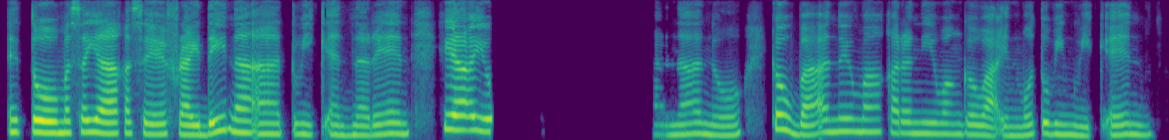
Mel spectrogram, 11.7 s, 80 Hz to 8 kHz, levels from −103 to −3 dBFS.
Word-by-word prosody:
Eto 250 -1 +8
masaya 240 -1 +3
kasi 220 -3 -2
Friday 205 +6 +2
na 275 -4 0 0.4
at - - -27
weekend 205 -2 -6
na 195 -1 -3
rin. 220 +3 -3 0.3
Kaya 300 -3 +4
ayu 275 -2 +2 1.6
Sana 200 +1 -7 0.2
'no. 195 -2 -5 0.4
Ikaw 315 -1 +3
ba? 205 -2 -1 0.2
Ano 255 +1 -3
yung 265 -1 -3
mga 255 0 -4
karaniwang 225 -2 -5
gawain 185 -3 -5
mo 195 +3 -5
tuwing 215 -2 -3
weekend? 200 +2 -6
215 Hz, 120 wpm, -21 LUFS, 200-245 Hz, 1.6 s, Eto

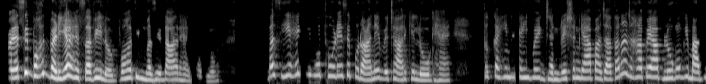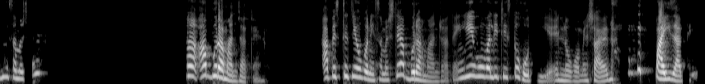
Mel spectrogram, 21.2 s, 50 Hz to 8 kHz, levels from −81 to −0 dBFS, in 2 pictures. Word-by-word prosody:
वैसे 300 +11 +7
बहुत 355 +5 +4
बढ़िया 295 +3 +9
है 295 -3 +3
सभी 265 +2 +4
लोग, 185 -4 -3
बहुत 280 +5 0
ही 305 - +2
मज़ेदार 220 0 -1
हैं 200 -2 -9
सब 180 -2 -22
लोग। 170 +2 -14 0.7
बस 355 +1 0
ये 360 +3 -3
है 415 - -2
कि 400 -1 -11
वो 375 0 -6
थोड़े-से 350 +2 -3
पुराने 265 -6 -2
विचार 245 -3 -3
के 245 +1 -6
लोग 200 -2 -2
हैं। 200 0 -9 0.5
तो - - -9
कहीं 315 -2 -5
न 310 - -4
कहीं 295 -1 -2
वो - - -5
एक 275 -5 -5
जेनरेशन 250 +4 -3
गैप 270 0 -1
आ 260 - -1
जाता 240 +6 -1
ना 440 +1 -2
जहाँ 310 +1 -1
पे 330 - +2
आप 310 -4 +2
लोगों 275 +4 -2
की 315 +1 -5
बातें 255 0 0
नहीं 315 - -3
समझते? 275 - -5 2.2
हाँ, 350 -2 +3
आप 360 +1 +4
बुरा 330 -3 +7
मान 190 -7 -1
जाते 155 -4 -13
हैं। 180 - -21 0.9
आप 300 +2 -2
स्थितियों 325 -1 -1
को 250 - +3
नहीं 210 -3 -2
समझते, 215 - -8
आप 390 - +1
बुरा 240 -4 +3
मान 160 -2 -12
जाते 175 - -19
हैं। 270 - -9
ये 355 +2 +1
वो 335 -1 -1
वाली 315 0 +1
चीज़ 305 -1 -6
तो 320 - -2
होती 180 - -6
है - - -12
इन 200 -1 -6
लोगों 170 -2 -8
में 190 +2 -11
शायद, 180 +5 -5 0.6
पाई 245 -1 +8
जाती। 210 - -2
265 Hz, 200 wpm, -21 LUFS, 215-320 Hz, 2.2 s, बढ़िया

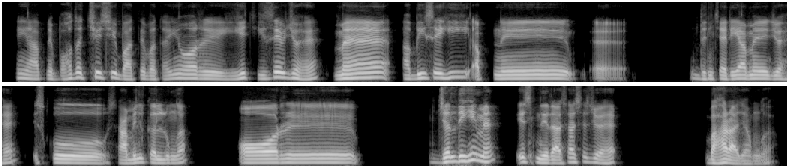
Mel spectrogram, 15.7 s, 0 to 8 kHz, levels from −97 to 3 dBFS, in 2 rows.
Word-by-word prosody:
नहीं, 160 -2 -5
आपने 130 +1 -6
बहुत 120 +9 -8
अच्छी-अच्छी 180 +1 -2
बातें 120 0 -5
बताई 125 +4 -7
और 145 -2 0
ये 125 +3 -2
चीज़ें 160 +4 -1
जो 160 -2 0
हैं, 130 +5 -4 0.2
मैं 170 +6 +4 0.2
अभी 155 +6 0
से 170 +1 -1
ही 195 +1 -5
अपने 135 0 -3 0.9
अ, - - -9 0.7
दिनचर्या 130 +1 -1
में 140 -1 +1
जो 130 0 -1
है 135 - -4 0.2
इसको 130 -4 +2
शामिल 125 +4 0
कर - - +3
लूँगा 130 +3 -2 0.6
और, 140 +1 +6 1.5
जल्दी 170 +6 +3
ही 225 +3 +3
मैं 180 -1 +2 0.3
इस 160 - -9
निराशा 130 +2 +2
से 165 +2 -8
जो 140 -5 -1
है, 120 - -3 0.9
बाहर - - +4
आ - - +5
जाऊँगा। 100 -1 -8
135 Hz, 140 wpm, -22 LUFS, 125-160 Hz, 1.5 s, और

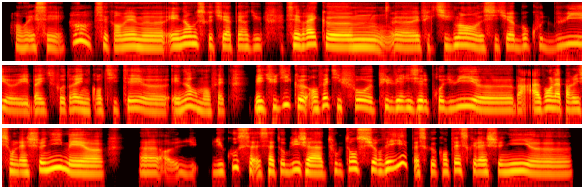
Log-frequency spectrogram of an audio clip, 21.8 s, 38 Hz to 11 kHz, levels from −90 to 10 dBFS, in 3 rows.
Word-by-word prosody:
Ah 150 - -7
ouais, 150 +1 -5
c'est 140 -3 +1
han! 260 -2 -1
C'est 170 - -2
quand 145 +1 -2
même, 160 0 +1
heu, 145 -1 -1
énorme 195 +6 +2
ce 190 - +4
que 170 - -4
tu 165 +1 -1
as 160 - +2
perdu. 160 0 -6 0.3
C'est 175 -2 +2
vrai 195 +4 +4
que, 155 -2 +2
mmh, 155 -2 -3
heu, 145 -2 -2
effectivement, 165 +3 0
heu, 145 - -4
si 155 +2 +2
tu 160 - -1
as 155 - +1
beaucoup 170 +2 -11
de 145 - -19
buis, 185 +7 -2
heu 145 -2 -4
et 140 - 0
bah, 150 +2 -1
il 145 - -4
te - - -7
faudrait 160 +1 -1
une 150 -3 -2
quantité, 155 +5 -2
heu, 140 -3 -3
énorme, 180 +2 -2
en 135 -1 -4
fait. 140 0 -5 0.3
Mais 175 +2 +5
tu 200 +4 -1
dis 250 +7 -1
qu'en 190 -4 +1
fait, 235 +4 0
il 195 - -4
faut 190 -2 -1
pulvériser 185 +1 -1
le 175 - -7
produit, 190 +6 -1
heu, 155 -2 -1
bah, 155 - 0
avant 165 +4 +2
l'apparition 165 0 +2
de - - -4
la 165 0 +1
chenille, 210 +9 +2
mais 160 -8 +5
heu, 150 0 +3
heu, - - -7 0.5
ah, 160 -6 -3
heu, - - -11
du 150 -3 -17 0.2
du 170 +1 -6
coup, 260 +8 -5
ça 190 -9 +3
ça 175 +1 +2
t'oblige 180 +2 +1
à, 155 -2 +4
tout 170 +7 -10
le 170 - -15
temps, 225 +7 -1
surveiller 215 - +4
parce 160 - +1
que - - -7
quand 175 +2 -7
est-ce 195 -2 +3
que - - -5
la 170 0 +2
chenille, 175 +2 +1
heu, 145 -1 -3
165 Hz, 220 wpm, -23 LUFS, 150-185 Hz, 0.5 s, Mais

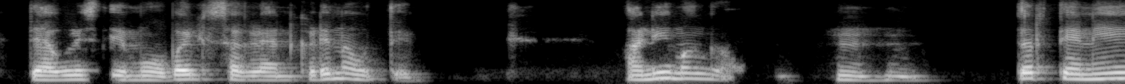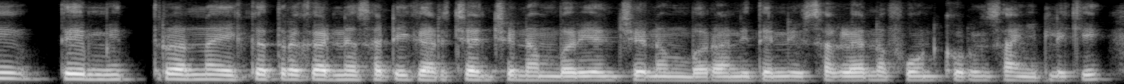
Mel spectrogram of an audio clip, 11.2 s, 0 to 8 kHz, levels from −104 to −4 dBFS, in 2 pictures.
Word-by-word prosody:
त्यावेळेस 160 +1 +2
ते 155 - +1
मोबाईल 155 +3 +4
सगळ्यांकडे 145 +1 -2
नव्हते. 175 -10 -5 1.1
आणि 175 +7 +2
मग 195 -3 -3 0.6
हं, 155 -2 -4
हं. 140 -2 -8 0.6
तर 205 - +5
त्यांनी 185 0 +1 0.4
ते 185 - +9
मित्रांना 170 +1 +1
एकत्र 165 +1 +2
करण्यासाठी 160 -1 +2
घरच्यांचे 150 0 +1
नंबर, 140 -2 +1
यांचे 140 +1 +2
नंबर 135 -1 -1
आणि 135 0 0
त्यांनी 140 -1 0
सगळ्यांना 140 +1 -1
फोन 145 0 -2
करून 145 0 -2
सांगितले 140 -1 -5
की 165 +5 -5
150 Hz, 140 wpm, -23 LUFS, 140-165 Hz, 1.1 s, ते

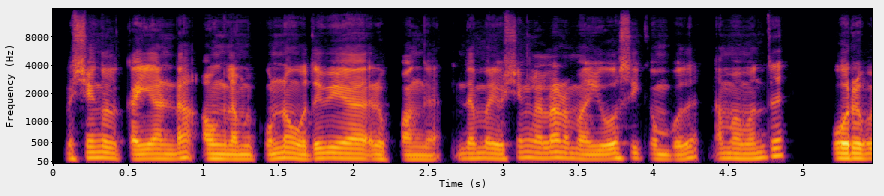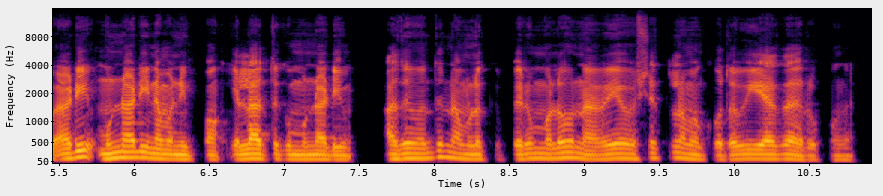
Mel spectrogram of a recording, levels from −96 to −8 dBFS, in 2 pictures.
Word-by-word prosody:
விஷயங்கள் 130 -2 0
கையாண்டா, 115 +3 +3
அவங்க 115 -1 +2
நமக்கு 105 0 -3
இன்னும் 125 -2 +1
உதவியா 120 0 +3
இருப்பாங்க? 100 0 -3 0.2
இந்த 120 0 -3
மாரி 115 -2 +1
விஷயங்கள் 135 +1 -3
எல்லா 135 +1 +2
நம்ம 110 -3 -2
யோசிக்கும் 120 -3 -2
போது, 110 +6 -1 0.2
நம்ம 120 -1 -2
வந்து 135 +8 -2 0.4
ஒரு 120 0 +7 0.2
அடி 150 +5 +4
முன்னாடி 135 +3 +4
நம்ம 110 -1 +2
நிப்போம், 100 0 -5
எல்லாத்துக்கும் 110 -2 +2
முன்னாடியும். 100 -2 0 0.2
அது 115 - +1
வந்து 145 +6 -3
நம்மளுக்கு 105 -5 -2
பெருமளவு 120 +3 0
நெறைய 105 +4 +1
விஷயத்துல 125 +2 -5
நமக்கு 95 -2 -3
உதவியா 105 +2 +2
தான் 105 -3 +2
இருக்கும். 90 0 -9
115 Hz, 180 wpm, -25 LUFS, 105-125 Hz, 0.4 s, ஒரு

